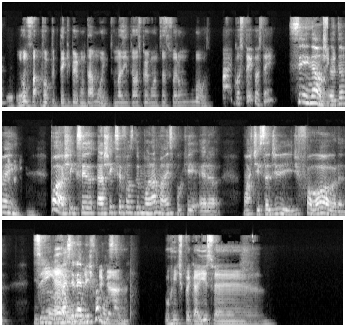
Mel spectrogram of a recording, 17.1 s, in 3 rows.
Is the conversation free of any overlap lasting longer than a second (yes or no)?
no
